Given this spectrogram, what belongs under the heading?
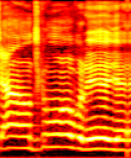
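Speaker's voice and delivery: loud, high calling out. Doing an impression a viewer asked for, Connor asking Jones to spot him: Conor McGregor impression. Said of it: "Impression of Connor asking Jones to spot him".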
